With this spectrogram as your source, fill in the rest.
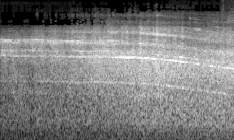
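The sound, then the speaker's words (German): An airplane in flight gives off a steady, faint engine drone with a broad, even roar and no change in level throughout. No voices are heard. “Wir fliegen nach Mosambik in den Südosten von Afrika.”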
